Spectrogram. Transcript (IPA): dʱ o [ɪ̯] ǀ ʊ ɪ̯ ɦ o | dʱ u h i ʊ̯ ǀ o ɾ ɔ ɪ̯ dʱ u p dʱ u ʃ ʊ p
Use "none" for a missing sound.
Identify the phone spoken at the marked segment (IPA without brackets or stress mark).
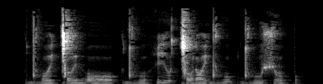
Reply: ɪ̯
